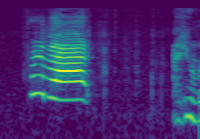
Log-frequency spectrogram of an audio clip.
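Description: A single high, meow-like call lasting about half a second, its pitch dipping at the end. A woman's voice starts just before the end.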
